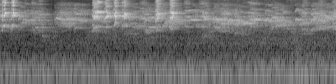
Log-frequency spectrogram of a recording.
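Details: African lovebirds of the genus Agapornis chirping: a flock of high, squeaky chatter with scattered sharp peaks over a steady background hiss and hum.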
